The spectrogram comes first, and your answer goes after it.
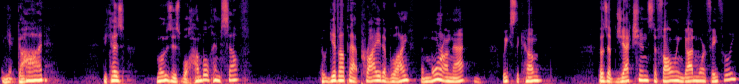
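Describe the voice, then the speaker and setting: A man preaching a sermon in a church sanctuary, earnest and emphatic, slowing down to repeat phrases with weight. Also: fairly high pitch, mellow. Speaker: pastor. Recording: long reverb of a church hall.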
